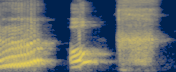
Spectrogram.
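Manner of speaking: first "R" trilled on the tongue tip, second "R" rasped in the throat; "R ou R": a long trill, then a guttural fricative; two R sounds. Shown as a demonstration. Teacher showing two sounds of R, trill then throat. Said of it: "eu tenho dois sons de R".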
